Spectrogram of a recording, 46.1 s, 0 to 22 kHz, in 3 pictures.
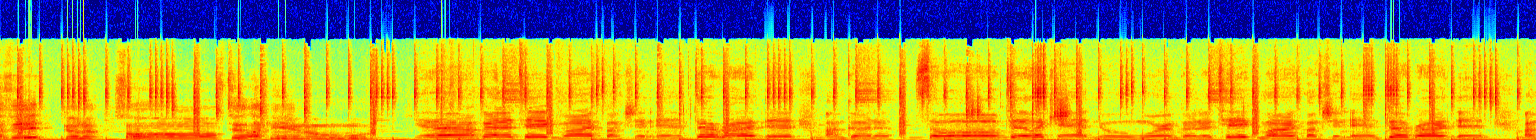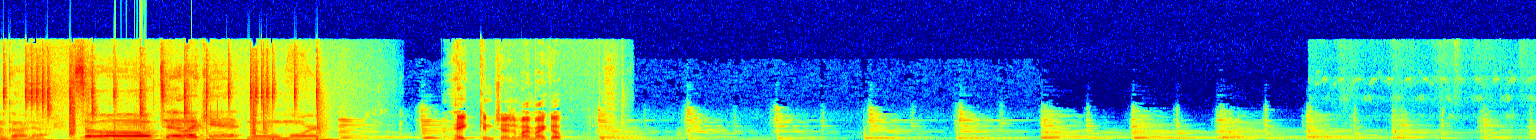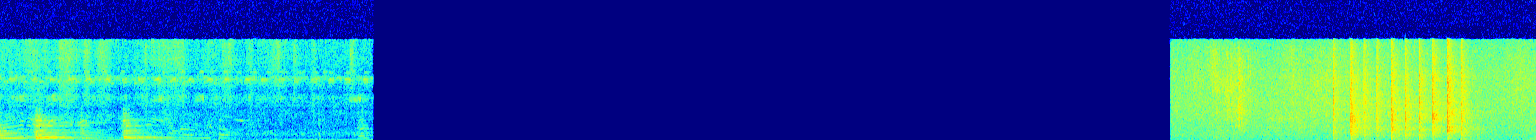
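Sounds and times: acoustic guitar chords: 0:00.0 - 0:32.2.

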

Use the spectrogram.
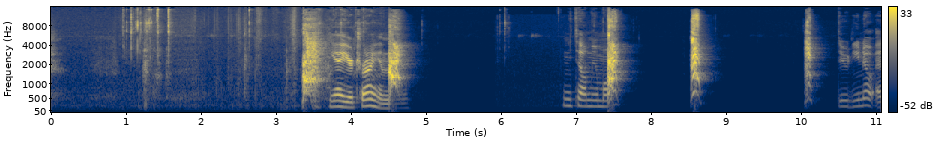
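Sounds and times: woman speaking: 0:03.4 - 0:04.6, 0:06.8 - 0:07.5, 0:10.5 - 0:11.0.

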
